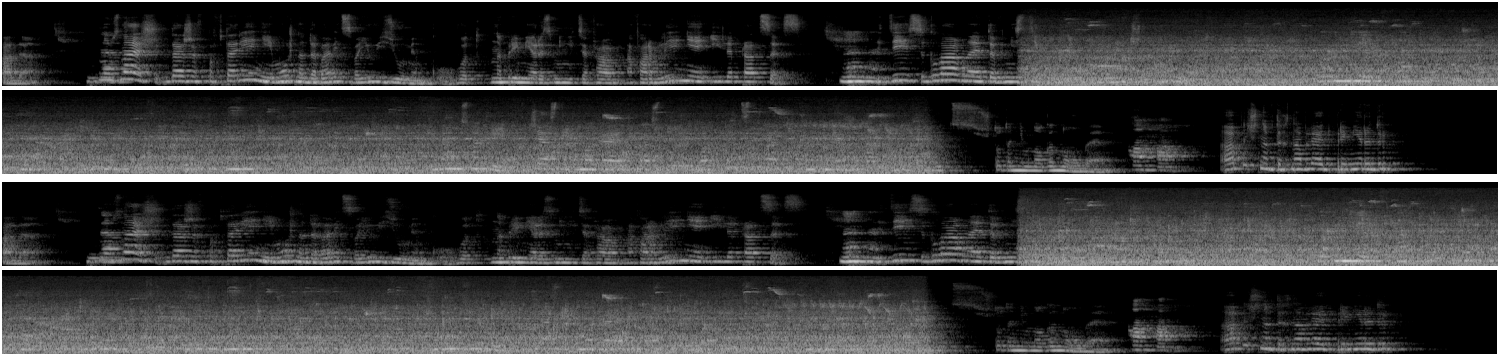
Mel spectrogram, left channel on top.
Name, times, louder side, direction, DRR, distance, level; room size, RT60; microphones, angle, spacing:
voice 1, 0.0-0.7 1.0-8.0 8.2-8.4 8.9-12.2 18.6-26.0 27.1-28.8, left 3 dB, 30° left, 4 dB, 0.3 m, -31 dB
voice 2, 0.8-1.1 8.4-8.8 13.1-17.8 19.6-19.8 26.2-26.7, right 1 dB, 75° right, -1 dB, 0.8 m, -28 dB
sound 1, 10.1-24.2, right 1 dB, 35° right, 0.5 m, -27 dB
3.0 x 2.4 x 2.7 m, 0.76 s
head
